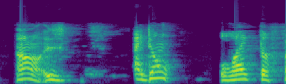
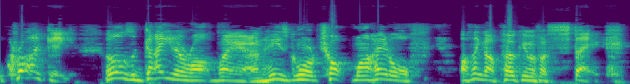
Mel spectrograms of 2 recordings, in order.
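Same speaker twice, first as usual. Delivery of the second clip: hammed-up Aussie wildlife-man voice; mock Australian accent. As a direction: play up a badly faked Australian accent. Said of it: "that's an Australian accent right there".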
